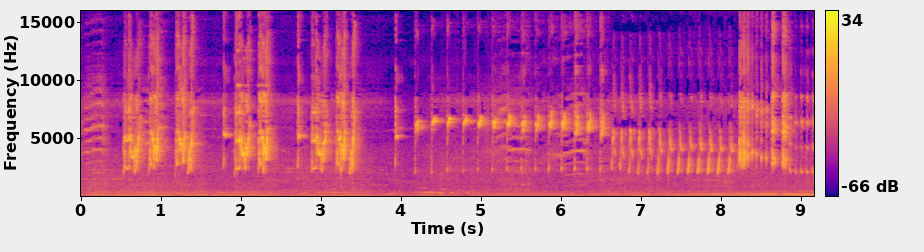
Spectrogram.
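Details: Long-tailed shrike in vigorous song imitating a lovebird: bursts of shrill noisy chirps in clusters, then a fast regular series of high sharp notes, over a low background hum.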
